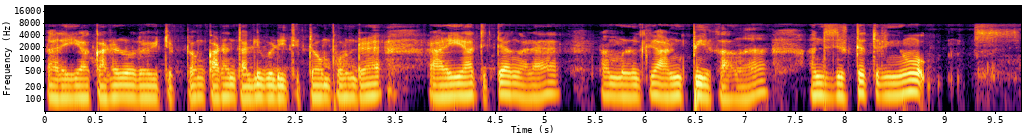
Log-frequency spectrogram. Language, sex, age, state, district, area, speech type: Tamil, male, 18-30, Tamil Nadu, Mayiladuthurai, urban, spontaneous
